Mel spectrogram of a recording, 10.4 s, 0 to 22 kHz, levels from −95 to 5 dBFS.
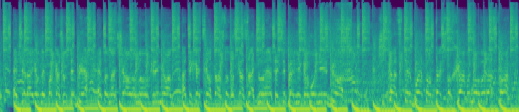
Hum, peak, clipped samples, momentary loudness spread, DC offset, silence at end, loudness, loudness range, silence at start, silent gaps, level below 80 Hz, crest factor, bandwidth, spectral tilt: none; 0 dBFS; under 0.1%; 1 LU; under 0.1%; 0 s; -13 LUFS; 0 LU; 0 s; none; -16 dBFS; 12 dB; over 20 kHz; -4 dB/octave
